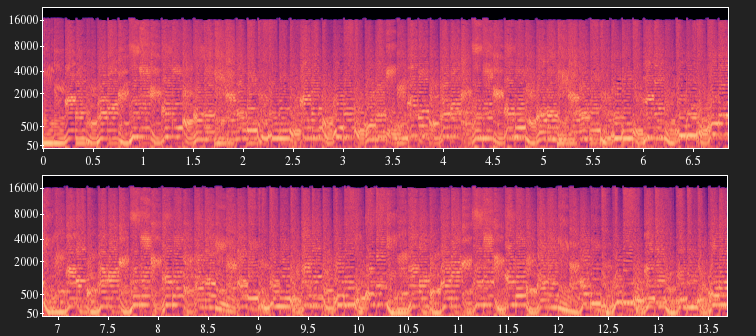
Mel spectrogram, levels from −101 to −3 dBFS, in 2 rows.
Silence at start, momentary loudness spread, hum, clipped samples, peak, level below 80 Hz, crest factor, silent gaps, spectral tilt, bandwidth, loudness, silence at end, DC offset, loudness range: 0 s; 2 LU; none; under 0.1%; -8 dBFS; -34 dBFS; 12 dB; none; -3.5 dB/octave; 17 kHz; -19 LUFS; 0 s; under 0.1%; 1 LU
